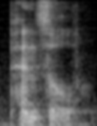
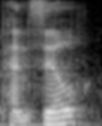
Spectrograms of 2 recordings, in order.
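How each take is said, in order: First: The second vowel is a reduced schwa. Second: The second vowel is a full clear vowel. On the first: The speaker calls it right. "but it's an uh pencil" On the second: The speaker calls it wrong. "People would probably understand you"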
